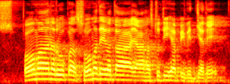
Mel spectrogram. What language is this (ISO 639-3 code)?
san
